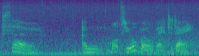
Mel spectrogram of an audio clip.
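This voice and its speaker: A curious interviewer, measured, probing, noisy phone line. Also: female voice, sits low. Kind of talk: video game cutscene dialogue.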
